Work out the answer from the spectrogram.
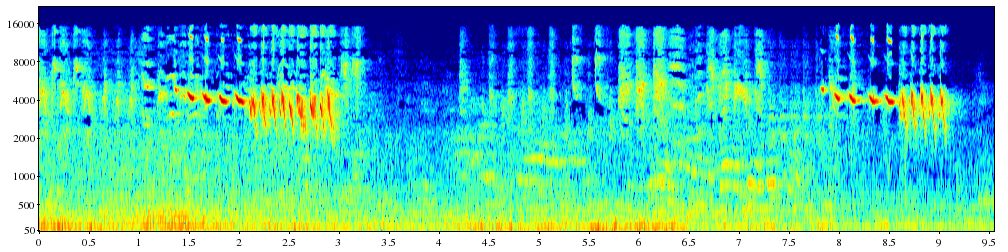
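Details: A caged lined seedeater in Jataúba, Pernambuco, Brazil, on a Friday afternoon in November, preparing for a morning contest. It sings two matching phrases about six seconds apart, each a short whistled start followed by a quick string of buzzy notes.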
